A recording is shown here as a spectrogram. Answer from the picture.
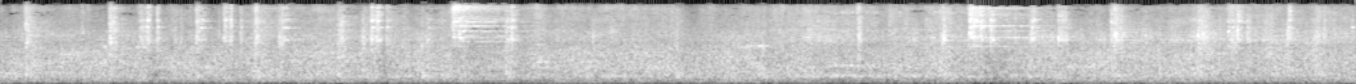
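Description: Freight cars rolling slowly past close by, their steel wheels clicking over rail joints amid a steady rumble. Two short high-pitched wheel squeals sound, about three seconds in and again near seven seconds.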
